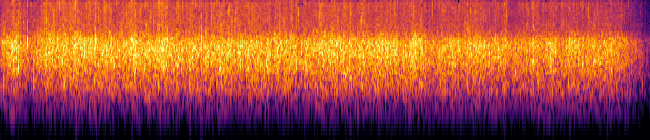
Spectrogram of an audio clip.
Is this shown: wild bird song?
no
